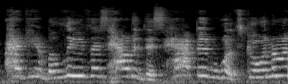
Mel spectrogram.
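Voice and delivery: high, loud shriek of disbelief; acted-out mother screaming in panic. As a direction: yell it frantically at the top of the voice. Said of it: "she's screaming at me".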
